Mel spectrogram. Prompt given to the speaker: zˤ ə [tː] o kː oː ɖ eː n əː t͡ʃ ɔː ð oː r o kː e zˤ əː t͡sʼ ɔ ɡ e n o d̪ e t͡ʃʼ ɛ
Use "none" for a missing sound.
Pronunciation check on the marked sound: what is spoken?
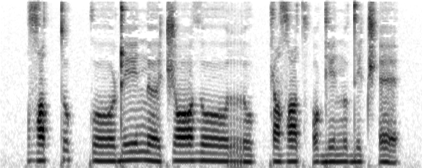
tː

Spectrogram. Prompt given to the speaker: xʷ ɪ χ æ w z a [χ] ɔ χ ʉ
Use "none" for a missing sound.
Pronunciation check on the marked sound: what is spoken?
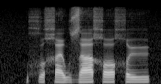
χ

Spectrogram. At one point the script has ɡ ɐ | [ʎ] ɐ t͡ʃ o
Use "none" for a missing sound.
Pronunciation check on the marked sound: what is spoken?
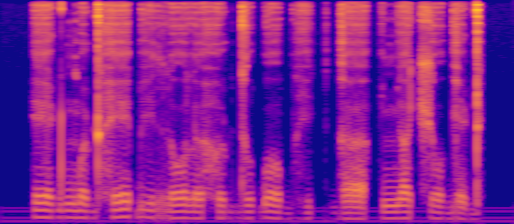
ɲ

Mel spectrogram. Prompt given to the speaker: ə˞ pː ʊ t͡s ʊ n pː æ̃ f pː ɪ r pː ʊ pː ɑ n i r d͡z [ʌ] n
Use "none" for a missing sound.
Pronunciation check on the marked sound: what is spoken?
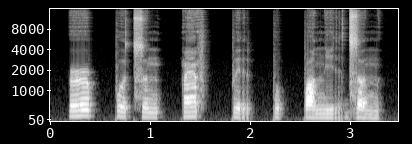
ʌ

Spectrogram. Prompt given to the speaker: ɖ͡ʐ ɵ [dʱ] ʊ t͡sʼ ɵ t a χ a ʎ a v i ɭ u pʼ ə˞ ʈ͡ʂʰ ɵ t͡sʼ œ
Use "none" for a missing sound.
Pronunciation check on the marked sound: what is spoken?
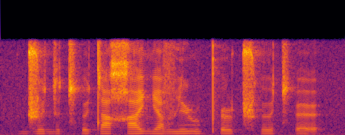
d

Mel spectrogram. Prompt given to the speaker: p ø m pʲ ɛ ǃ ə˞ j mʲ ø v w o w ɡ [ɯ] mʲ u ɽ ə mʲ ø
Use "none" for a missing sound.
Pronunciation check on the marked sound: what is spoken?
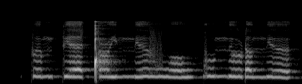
u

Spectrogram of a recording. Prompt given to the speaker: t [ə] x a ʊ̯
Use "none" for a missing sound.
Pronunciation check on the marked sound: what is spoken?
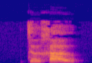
ɵ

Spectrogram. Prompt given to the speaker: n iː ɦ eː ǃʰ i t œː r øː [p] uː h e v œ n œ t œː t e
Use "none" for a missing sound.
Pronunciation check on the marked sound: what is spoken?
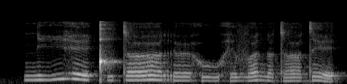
h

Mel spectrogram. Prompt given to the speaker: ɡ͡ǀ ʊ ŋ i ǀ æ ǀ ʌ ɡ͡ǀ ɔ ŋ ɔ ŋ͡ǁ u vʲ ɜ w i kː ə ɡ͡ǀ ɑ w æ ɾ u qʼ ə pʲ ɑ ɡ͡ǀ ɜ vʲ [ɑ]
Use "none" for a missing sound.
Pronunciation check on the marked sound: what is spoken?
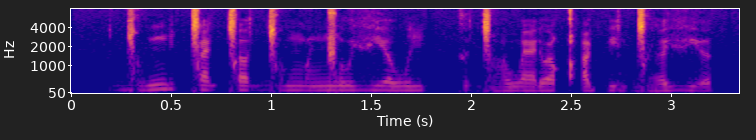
ə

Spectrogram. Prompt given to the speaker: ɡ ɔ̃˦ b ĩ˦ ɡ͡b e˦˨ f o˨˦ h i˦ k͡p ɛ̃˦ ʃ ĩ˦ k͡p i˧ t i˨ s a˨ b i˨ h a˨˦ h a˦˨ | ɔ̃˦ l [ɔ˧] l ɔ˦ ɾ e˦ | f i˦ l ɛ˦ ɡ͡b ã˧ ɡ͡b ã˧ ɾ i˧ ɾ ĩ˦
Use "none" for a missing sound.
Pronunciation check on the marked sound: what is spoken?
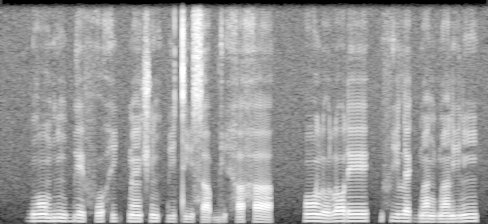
o˧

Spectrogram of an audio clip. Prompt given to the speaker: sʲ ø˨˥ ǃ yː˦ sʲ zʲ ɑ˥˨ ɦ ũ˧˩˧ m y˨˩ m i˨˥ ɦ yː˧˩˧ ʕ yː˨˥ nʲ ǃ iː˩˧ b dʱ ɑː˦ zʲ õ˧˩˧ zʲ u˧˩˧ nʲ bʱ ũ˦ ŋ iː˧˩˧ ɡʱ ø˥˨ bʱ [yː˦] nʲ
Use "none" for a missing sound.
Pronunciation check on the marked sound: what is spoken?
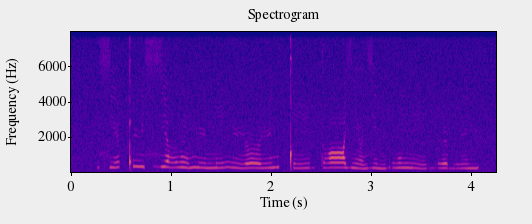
y˦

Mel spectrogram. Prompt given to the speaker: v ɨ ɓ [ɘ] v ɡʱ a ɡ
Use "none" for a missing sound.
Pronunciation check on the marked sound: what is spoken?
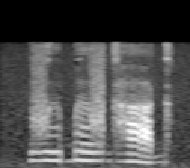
ɘ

